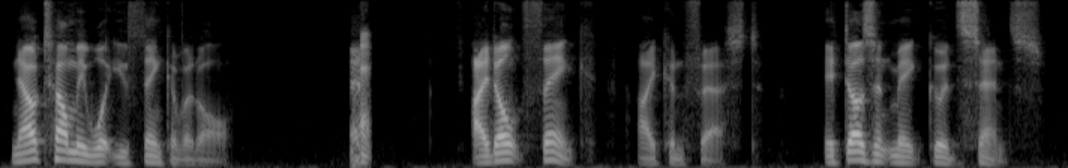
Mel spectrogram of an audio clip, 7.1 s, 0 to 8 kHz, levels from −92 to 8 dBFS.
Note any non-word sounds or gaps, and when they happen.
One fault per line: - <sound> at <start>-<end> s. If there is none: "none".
- laugh at 2.3-2.5 s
